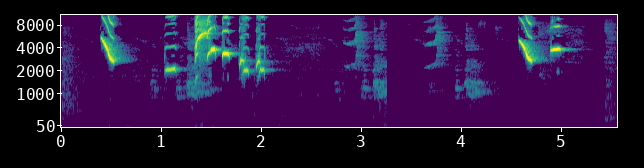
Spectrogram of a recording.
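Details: Orange-headed thrush (anis kembang) singing in the open, continuous ngeplong style, used to prompt other birds to sing: a sharp descending high whistle, a cluster of rapid varied chirps and trills, a pause, then two more bright notes.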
